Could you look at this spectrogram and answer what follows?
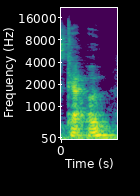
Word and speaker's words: capo: thing you'll need is a capo or a capo if you pronounced it incorrectly it's Kappa first I'm going to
